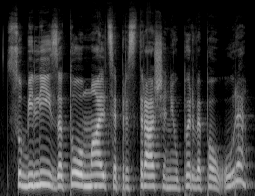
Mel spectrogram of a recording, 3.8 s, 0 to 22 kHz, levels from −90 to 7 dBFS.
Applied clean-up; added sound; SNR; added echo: none; none; none; none.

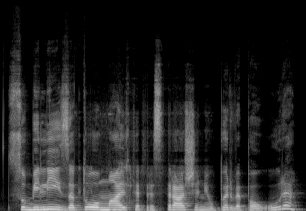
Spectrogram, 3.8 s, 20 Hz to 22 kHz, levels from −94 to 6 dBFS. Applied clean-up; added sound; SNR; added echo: neural mask model DeepFilterNet 3.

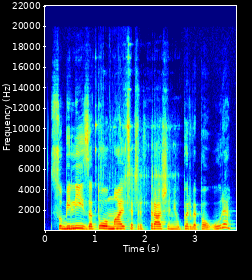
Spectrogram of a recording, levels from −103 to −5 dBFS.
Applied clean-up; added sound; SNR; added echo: neural mask model RNNoise.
